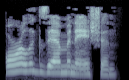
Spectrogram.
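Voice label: "oral examination", British English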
